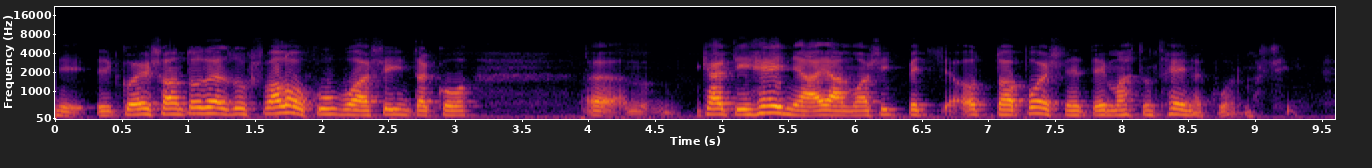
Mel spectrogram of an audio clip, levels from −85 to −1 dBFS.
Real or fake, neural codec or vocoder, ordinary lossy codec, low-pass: real; none; AAC, 96 kbps; 7.2 kHz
